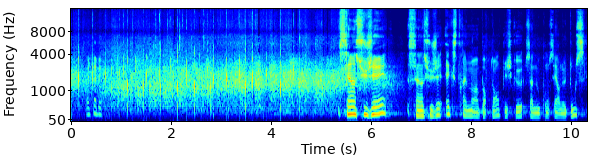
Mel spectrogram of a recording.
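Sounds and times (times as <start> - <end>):
applause: 0.0 - 6.4
speech: 0.3 - 1.0, 5.4 - 10.3.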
